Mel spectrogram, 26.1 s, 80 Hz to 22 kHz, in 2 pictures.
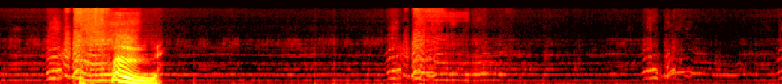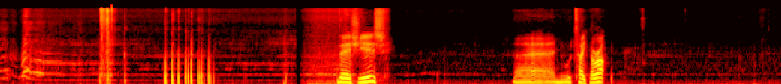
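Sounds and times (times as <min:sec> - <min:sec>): quadcopter motors whining: 0:00.0 - 0:04.2, 0:04.9 - 0:08.6.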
